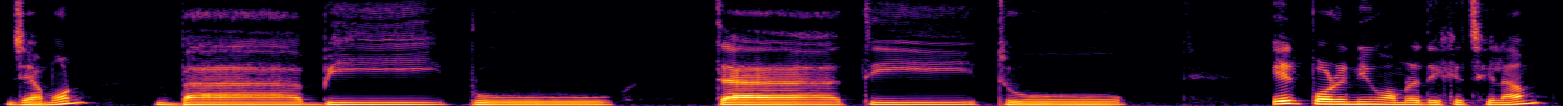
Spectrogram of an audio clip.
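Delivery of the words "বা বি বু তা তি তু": long vowels in ba, bi, bu; evenly lengthened a, i, u vowels; one-alif madd stretch. Shown as a demonstration. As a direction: hold each vowel steadily, one syllable at a time. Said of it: "এক আলিফ টেনে পড়ব".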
